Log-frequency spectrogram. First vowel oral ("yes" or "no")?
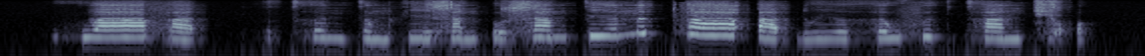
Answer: yes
